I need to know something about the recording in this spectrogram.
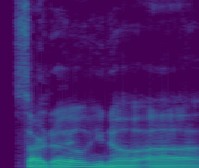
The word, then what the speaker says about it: Sardo: No, Mr. Just accent on the dough. Sardo, Mr.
